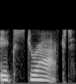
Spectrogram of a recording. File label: "extracted", us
